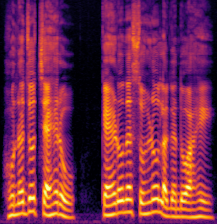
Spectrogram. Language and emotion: Sindhi, neutral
